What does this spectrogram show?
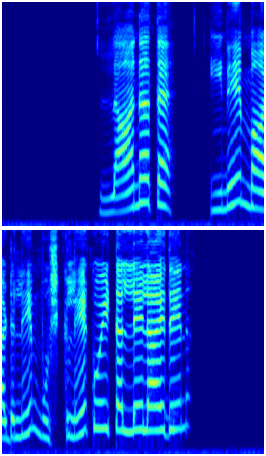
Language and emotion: Dogri, disgusted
